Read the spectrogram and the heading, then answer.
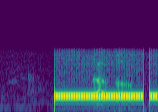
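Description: signal or alarm, telephone line ringing

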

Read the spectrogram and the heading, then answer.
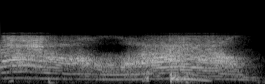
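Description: animal, cougar growl

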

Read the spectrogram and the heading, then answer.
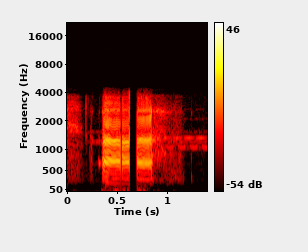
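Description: household object, phone ringing

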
